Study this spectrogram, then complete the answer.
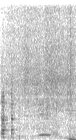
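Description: Onions fry in a pan for pickled fish, giving a soft, steady sizzle with a couple of faint stirring knocks near the start, quiet and close.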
